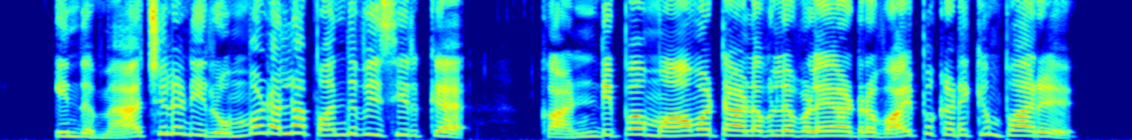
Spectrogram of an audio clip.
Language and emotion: Tamil, happy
